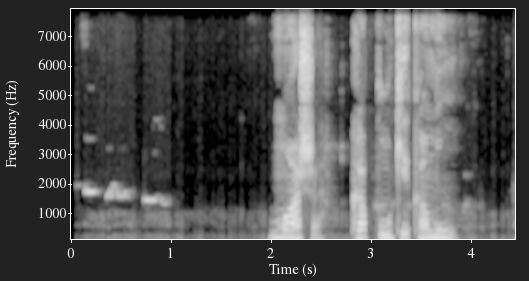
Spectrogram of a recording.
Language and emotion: Russian, angry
